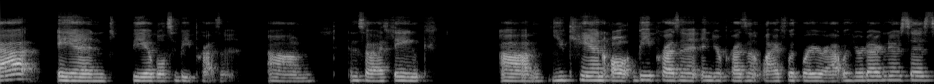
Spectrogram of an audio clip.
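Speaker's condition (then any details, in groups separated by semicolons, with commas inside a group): No condition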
